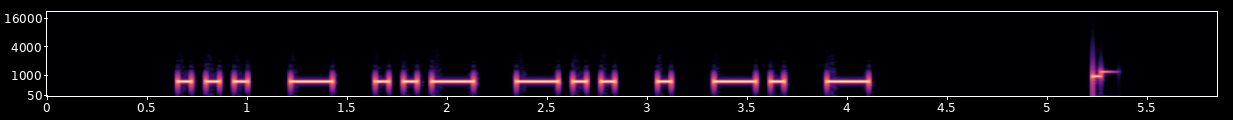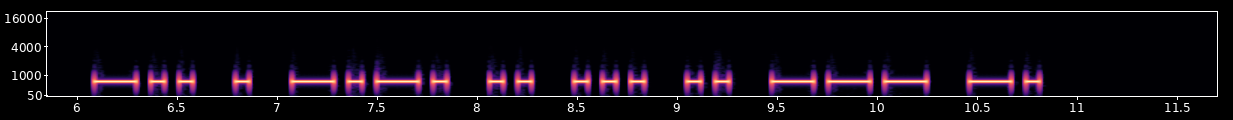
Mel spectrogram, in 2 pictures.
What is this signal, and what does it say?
Morse code, heard as a keyed tone, about 17 wpm, 700 Hz. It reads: STUDENT DECISION
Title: Sentences from Top 1000 Words - New Word Drill - 17wpm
